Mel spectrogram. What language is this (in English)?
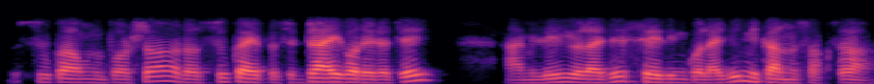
Nepali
